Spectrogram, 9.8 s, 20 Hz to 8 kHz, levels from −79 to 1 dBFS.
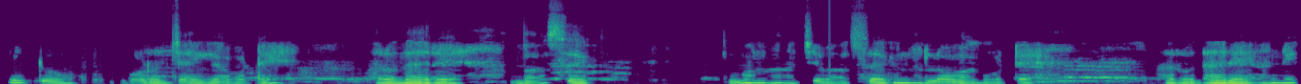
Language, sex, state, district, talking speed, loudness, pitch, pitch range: Bengali, male, West Bengal, Malda, 110 wpm, -22 LUFS, 175 Hz, 175-235 Hz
